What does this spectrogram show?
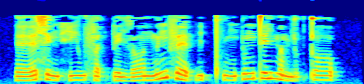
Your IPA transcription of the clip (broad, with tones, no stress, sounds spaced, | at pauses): ɛː˨˥ s ɪ˨ ŋ h iː˧ w f ɐ˨ t̚ p e˨˩ j l ɔː˧ n m ɪ˥ ŋ f ɛː˨ p̚ iː˥ p̚ kʷʰ ɐ˨˧ ŋ p ʊ˥ ŋ t̪ e˥ j m ɐ˨ m j ʊ˧ k̚ t̪ ɔː˧ p̚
